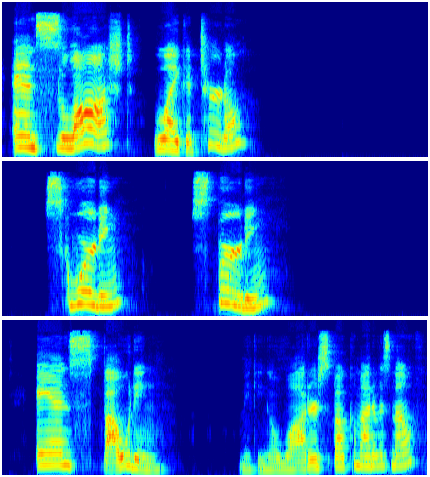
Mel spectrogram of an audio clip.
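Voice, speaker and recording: A woman teacher reading a children's picture book aloud, with expressive, deliberate reading and simply worded explanatory asides. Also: on the high side.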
